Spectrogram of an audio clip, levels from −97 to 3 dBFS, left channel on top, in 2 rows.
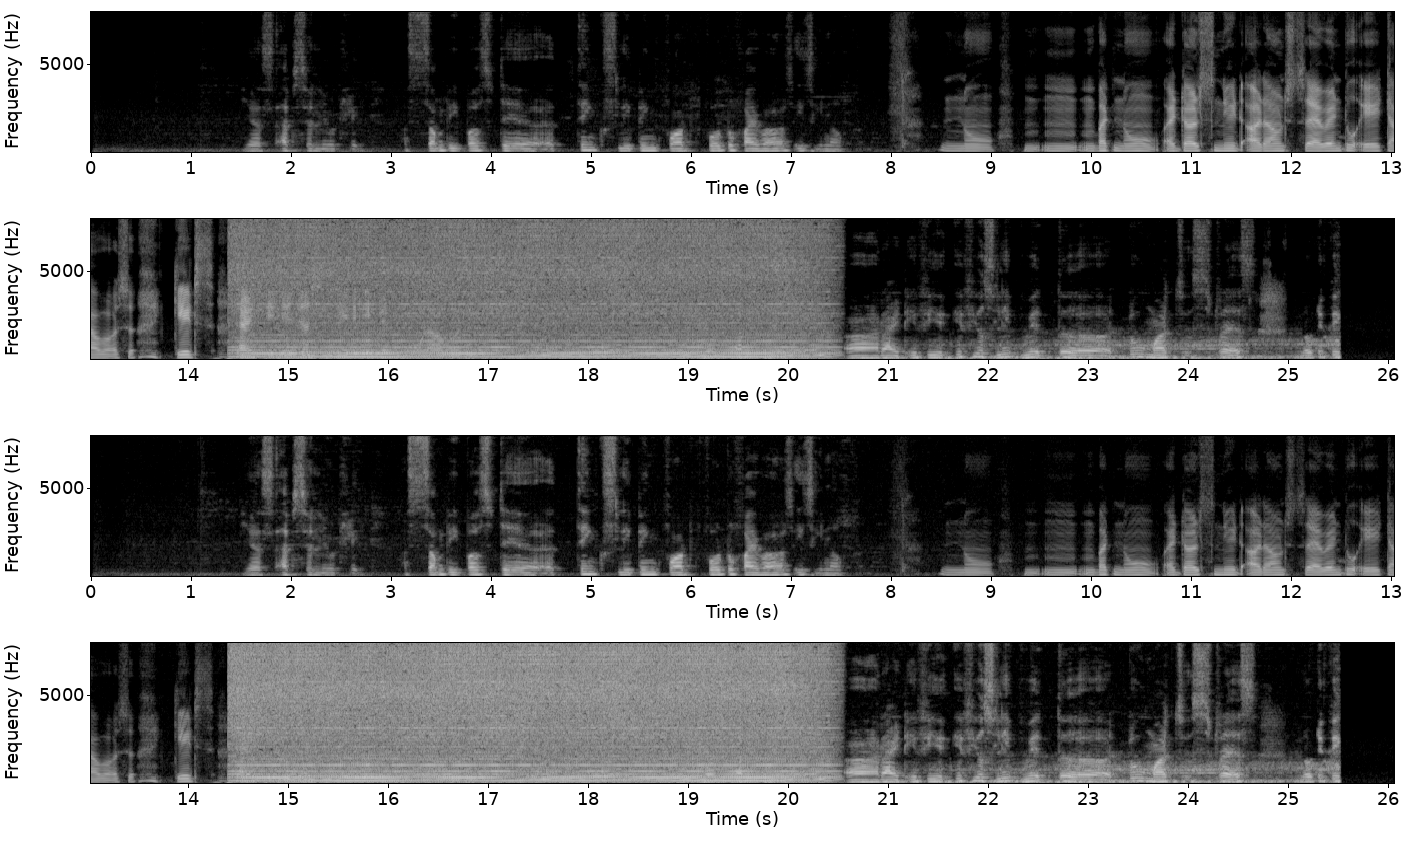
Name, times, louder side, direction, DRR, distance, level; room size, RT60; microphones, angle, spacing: voice 1, 1.5-2.7 3.1-7.5 19.1-25.5, right 3 dB, 85° right, 1.5 m, -32 dB
voice 2, 8.1-16.9, left 3 dB, 55° left, 1.4 m, -34 dB
sound 1, 14.4-20.6, right 6 dB, 30° right, 0.4 m, -24 dB
head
